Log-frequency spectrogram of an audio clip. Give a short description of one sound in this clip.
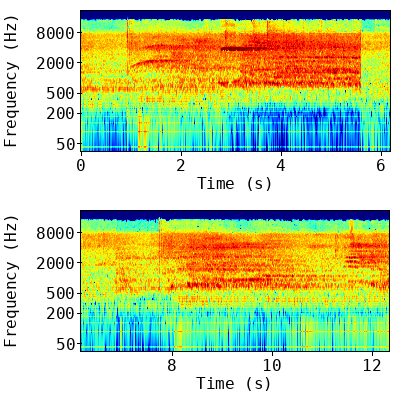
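A volleyball is struck with a hand.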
